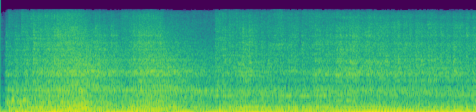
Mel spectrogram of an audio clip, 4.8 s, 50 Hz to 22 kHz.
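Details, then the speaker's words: Citroen 2CV twin after carburetor cleaning for cutting out and hard restarting following running the fuel tank low: slow, lumpy low idle with loping but even firing; test drive fine, idle very low and adjusted up slightly, possible gummed-up petrol remaining. "little test drive and it's working perfect. It got a very, very low idle at the moment, and I have adjusted it a bit up,"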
